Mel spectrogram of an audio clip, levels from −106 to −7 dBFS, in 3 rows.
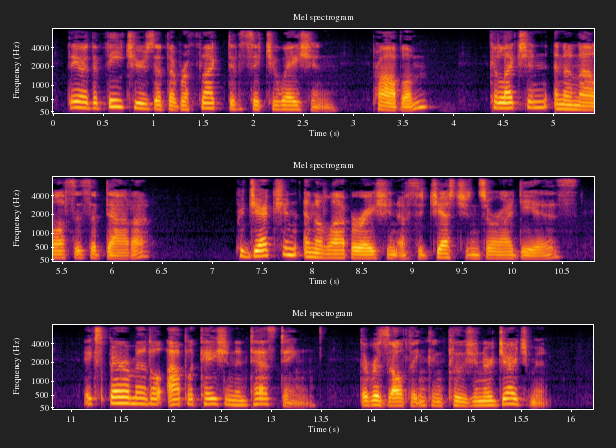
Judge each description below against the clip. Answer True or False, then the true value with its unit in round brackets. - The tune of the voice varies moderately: False (7.0 semitones)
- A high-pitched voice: False (150 Hz)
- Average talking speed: False (110 wpm)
